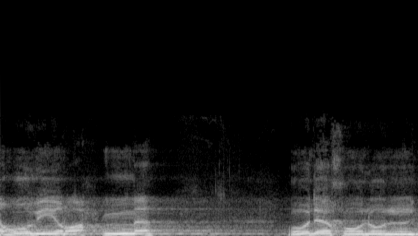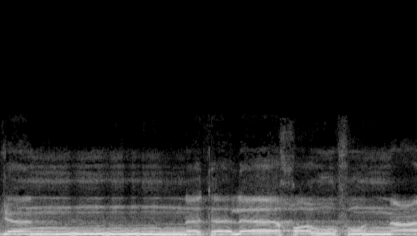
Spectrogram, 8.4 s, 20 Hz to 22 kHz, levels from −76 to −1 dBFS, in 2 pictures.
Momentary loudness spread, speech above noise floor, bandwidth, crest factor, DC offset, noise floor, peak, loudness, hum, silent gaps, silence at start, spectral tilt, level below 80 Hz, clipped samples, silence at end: 16 LU; 21 dB; 8.8 kHz; 10 dB; under 0.1%; -36 dBFS; -4 dBFS; -15 LUFS; none; none; 0 s; -7 dB/octave; -46 dBFS; under 0.1%; 0 s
